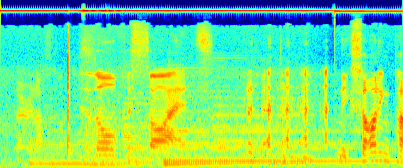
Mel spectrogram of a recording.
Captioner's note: laughs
